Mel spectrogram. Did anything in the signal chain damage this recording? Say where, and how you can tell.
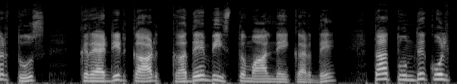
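Yes, at the codec stage, throughout the speech. The damage sounds like generation loss: a swirly, hollow, smeared texture with softened attacks, even though content reaches up to about 20.1 kHz. A single low-bitrate encode would have dulled the top end too. Full bandwidth with this much smearing points to repeated passes, likely through an Opus chain at around 64 kbit/s re-encoded about four times. Each pass quantises on a shifted frame grid, so the noise compounds.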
